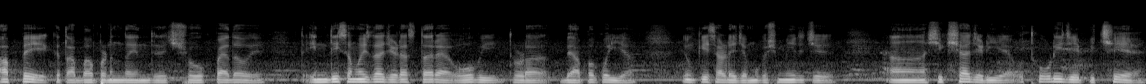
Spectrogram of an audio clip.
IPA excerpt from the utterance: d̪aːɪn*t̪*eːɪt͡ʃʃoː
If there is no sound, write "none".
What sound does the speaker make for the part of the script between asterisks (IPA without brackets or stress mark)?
d̪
